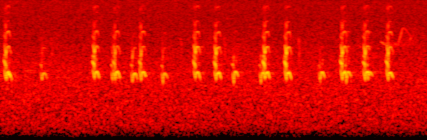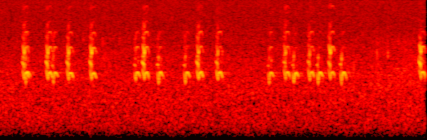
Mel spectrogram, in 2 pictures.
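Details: Common crossbill, a finch with crossed bill tips, delivering a near-continuous run of sharp metallic 'kip' notes in quick clusters of two to four, clear over a quiet background.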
